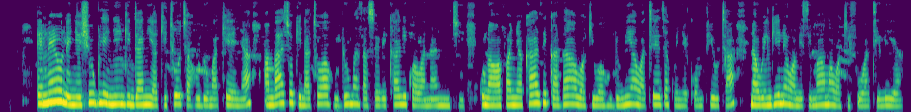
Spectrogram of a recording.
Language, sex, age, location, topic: Swahili, female, 25-35, Kisii, government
